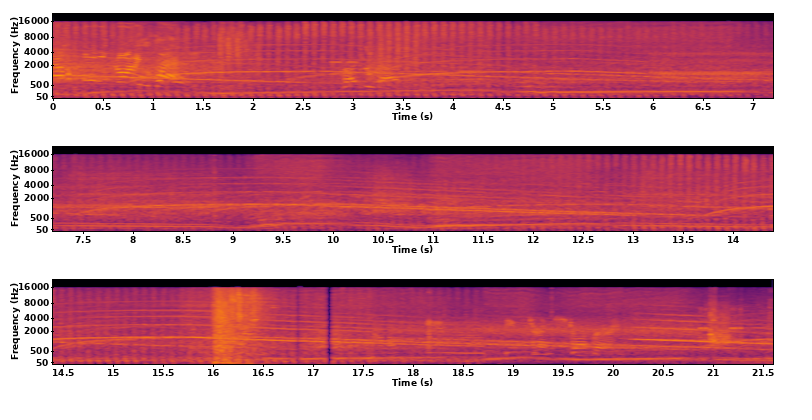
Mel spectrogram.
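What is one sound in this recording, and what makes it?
Car tyres screech while skidding around corners.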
